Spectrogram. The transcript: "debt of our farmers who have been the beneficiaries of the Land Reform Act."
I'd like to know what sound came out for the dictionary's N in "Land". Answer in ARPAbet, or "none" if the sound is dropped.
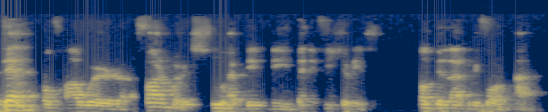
none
